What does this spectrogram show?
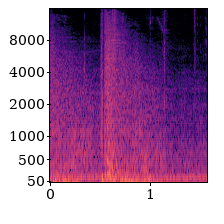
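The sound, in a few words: hand cannon gunfire in the video game Destiny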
